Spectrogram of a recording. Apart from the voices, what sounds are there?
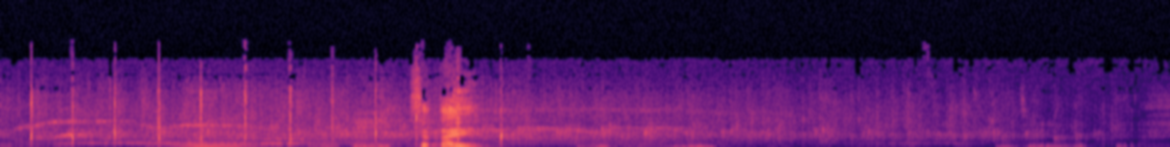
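audience applause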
